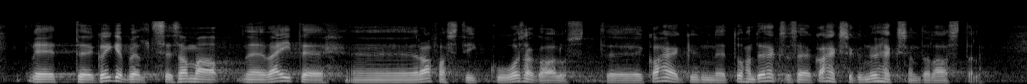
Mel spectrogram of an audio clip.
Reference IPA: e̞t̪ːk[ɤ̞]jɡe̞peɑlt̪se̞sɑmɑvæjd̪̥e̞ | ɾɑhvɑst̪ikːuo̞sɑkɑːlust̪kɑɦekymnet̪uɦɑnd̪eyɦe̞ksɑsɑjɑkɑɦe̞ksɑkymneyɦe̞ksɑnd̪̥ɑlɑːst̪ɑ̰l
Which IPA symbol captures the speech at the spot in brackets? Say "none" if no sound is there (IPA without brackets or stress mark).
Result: ɤ̞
